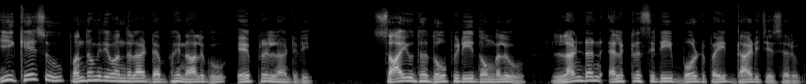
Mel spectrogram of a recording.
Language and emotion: Telugu, neutral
